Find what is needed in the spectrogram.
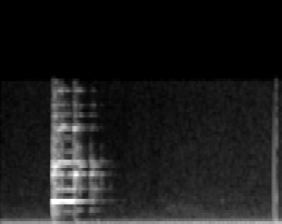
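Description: Sword blades striking once: a single sharp metallic clink about half a second in, ringing briefly at several high pitches, over a low steady hum.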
